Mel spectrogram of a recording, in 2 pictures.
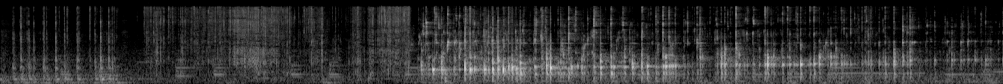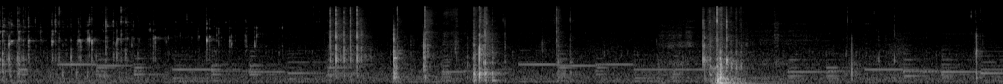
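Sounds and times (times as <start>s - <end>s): liquid splashing and dripping: 4.1s - 12.9s.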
